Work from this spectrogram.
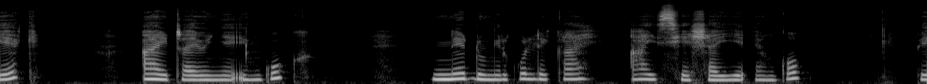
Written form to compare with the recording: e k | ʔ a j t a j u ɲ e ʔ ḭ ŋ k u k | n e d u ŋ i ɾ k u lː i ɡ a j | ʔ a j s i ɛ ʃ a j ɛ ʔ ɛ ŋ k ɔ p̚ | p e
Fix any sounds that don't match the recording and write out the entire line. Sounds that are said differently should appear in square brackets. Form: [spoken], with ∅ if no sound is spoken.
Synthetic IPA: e k | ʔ a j t a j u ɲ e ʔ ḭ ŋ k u k | n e d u ŋ i ɾ k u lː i [k] a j | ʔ a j s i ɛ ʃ a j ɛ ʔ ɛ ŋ k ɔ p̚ | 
